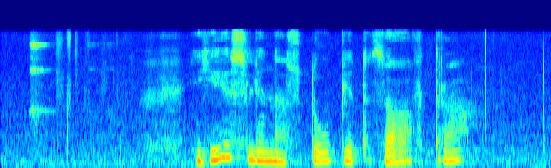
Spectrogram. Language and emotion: Russian, sad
